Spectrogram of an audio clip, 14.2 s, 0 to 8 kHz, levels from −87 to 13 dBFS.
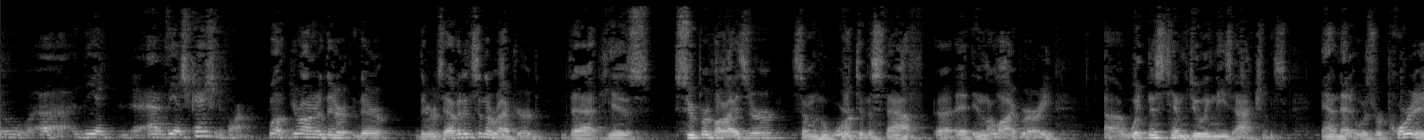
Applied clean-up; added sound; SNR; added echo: none; none; none; reverberation time 0.4 s.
